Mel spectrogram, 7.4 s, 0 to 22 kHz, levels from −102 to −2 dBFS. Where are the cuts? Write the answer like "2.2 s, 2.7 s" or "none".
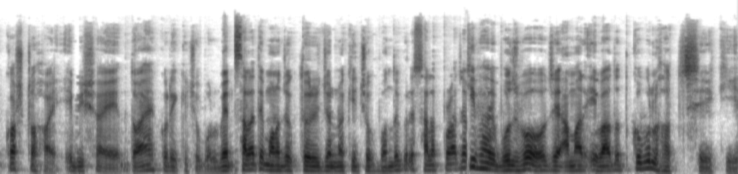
2.4 s, 4.7 s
